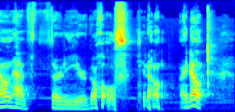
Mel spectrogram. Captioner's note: laughs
